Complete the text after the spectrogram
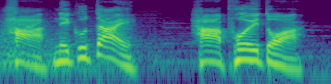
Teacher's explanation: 根据变调规则，第7调要变第3调 ，第3调对应的也就是把这个声调，所以这个字就要读作哈内古代、哈配大、哈▁A▁大啊。今日我就讲到这，感谢你的收看，欢迎批评和指教，谢谢，拜拜。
